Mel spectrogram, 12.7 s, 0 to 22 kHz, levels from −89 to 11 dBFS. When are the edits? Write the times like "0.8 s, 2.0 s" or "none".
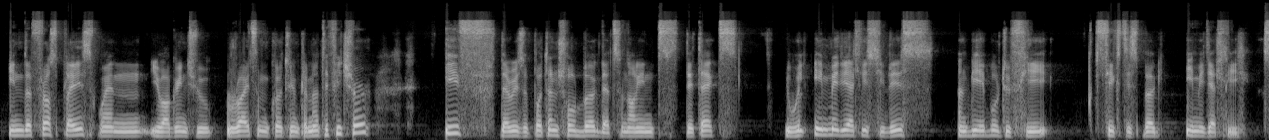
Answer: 2.2 s

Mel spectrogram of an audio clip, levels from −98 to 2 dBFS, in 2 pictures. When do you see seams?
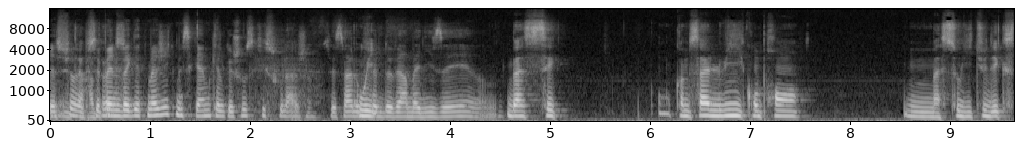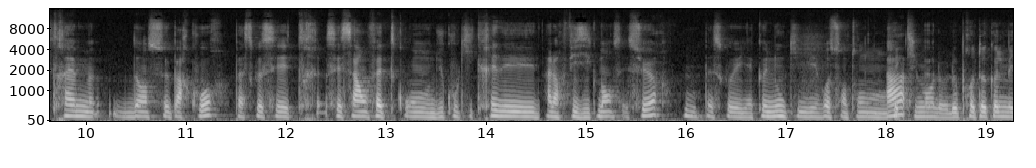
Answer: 14.5 s, 18.0 s

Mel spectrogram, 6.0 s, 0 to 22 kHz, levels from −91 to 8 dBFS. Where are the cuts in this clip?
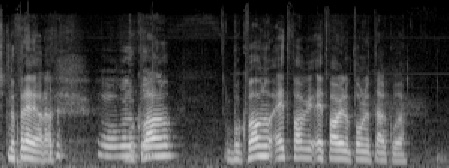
none

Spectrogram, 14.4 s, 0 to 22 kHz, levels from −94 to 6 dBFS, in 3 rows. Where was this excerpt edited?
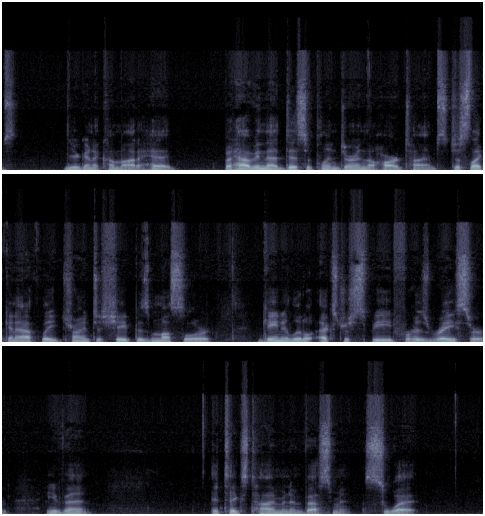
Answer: none

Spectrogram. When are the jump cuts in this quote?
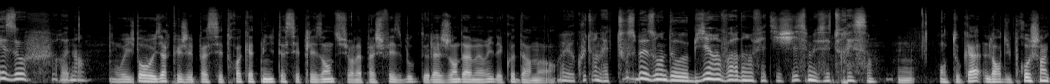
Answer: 1.3 s, 9.3 s

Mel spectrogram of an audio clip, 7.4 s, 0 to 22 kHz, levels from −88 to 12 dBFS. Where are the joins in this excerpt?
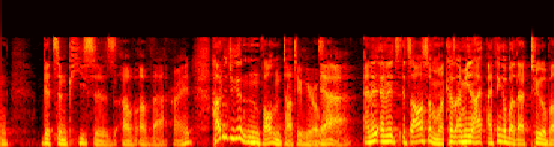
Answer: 4.2 s, 5.9 s

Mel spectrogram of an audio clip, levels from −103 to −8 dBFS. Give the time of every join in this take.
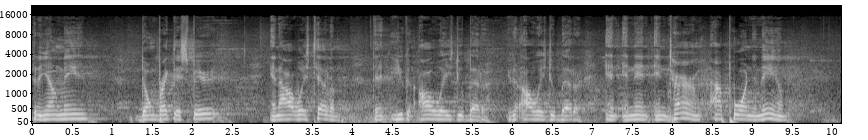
none

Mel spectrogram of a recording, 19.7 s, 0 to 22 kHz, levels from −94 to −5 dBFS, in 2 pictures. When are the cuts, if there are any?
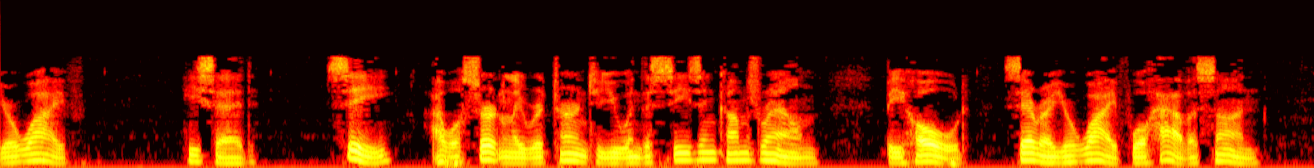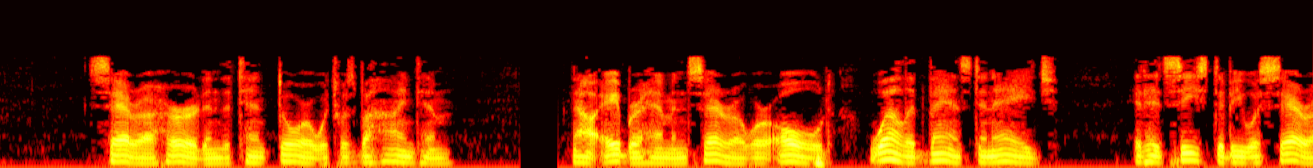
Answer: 3.0 s

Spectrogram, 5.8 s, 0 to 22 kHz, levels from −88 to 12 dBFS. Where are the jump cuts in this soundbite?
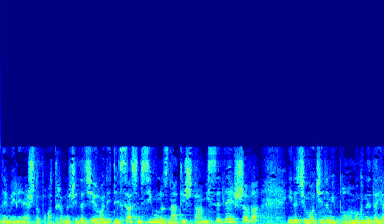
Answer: none

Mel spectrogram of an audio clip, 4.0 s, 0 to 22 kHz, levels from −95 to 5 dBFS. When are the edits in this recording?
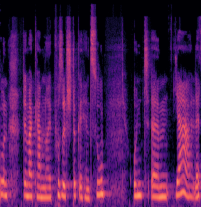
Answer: none

